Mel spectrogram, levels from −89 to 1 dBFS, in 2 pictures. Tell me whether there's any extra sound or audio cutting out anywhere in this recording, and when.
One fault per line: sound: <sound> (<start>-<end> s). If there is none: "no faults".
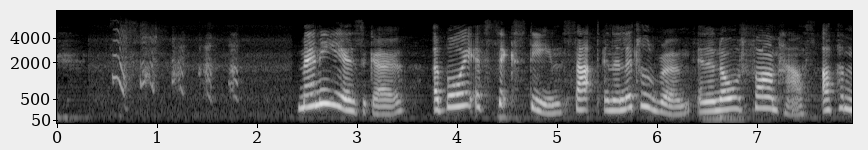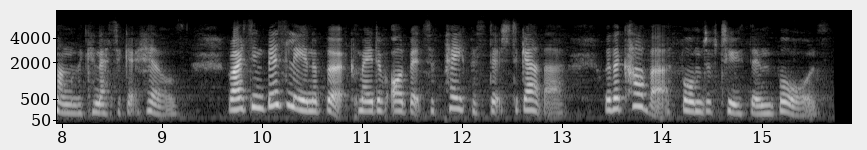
sound: laugh (0.5-1.9 s)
